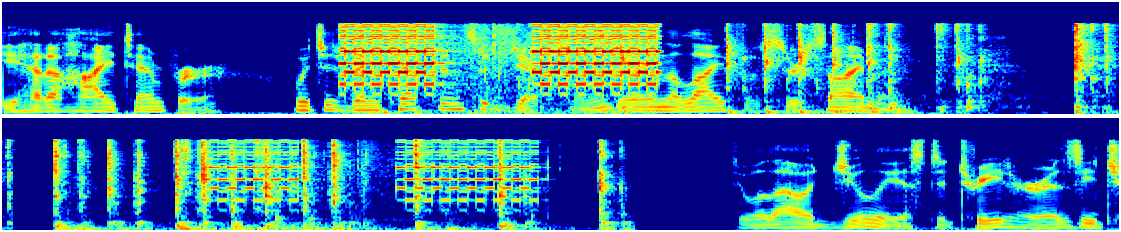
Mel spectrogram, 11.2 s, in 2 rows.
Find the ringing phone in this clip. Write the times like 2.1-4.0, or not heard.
1.6-3.3, 6.5-8.3.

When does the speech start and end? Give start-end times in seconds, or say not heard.
0.0-4.7, 9.2-11.1.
